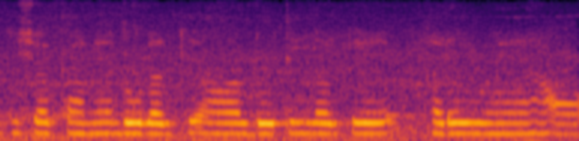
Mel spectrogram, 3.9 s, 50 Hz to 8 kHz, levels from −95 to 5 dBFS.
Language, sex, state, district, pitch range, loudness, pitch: Hindi, female, Uttar Pradesh, Varanasi, 220-225 Hz, -19 LUFS, 220 Hz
